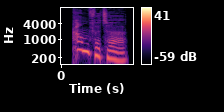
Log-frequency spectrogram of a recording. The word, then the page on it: comforter: British English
